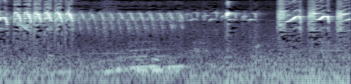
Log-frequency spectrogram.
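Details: Blood-breasted flowerpecker (Dicaeum sanguinolentum) used as a lure sound to prompt caged birds to sing: a very high, thin, rapid twittering trill, then a short pause and a burst of sharp, sibilant chips.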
